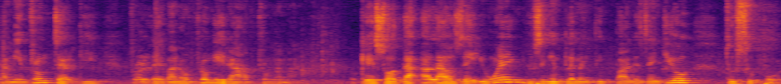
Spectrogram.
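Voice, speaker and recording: At a fairly quick pace, a man with a medium-pitched voice speaks with ordinary pitch variation, with noticeable background noise and audible room echo. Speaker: physician and humanitarian coordinator. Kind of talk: presentation talk with slides. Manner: halting.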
